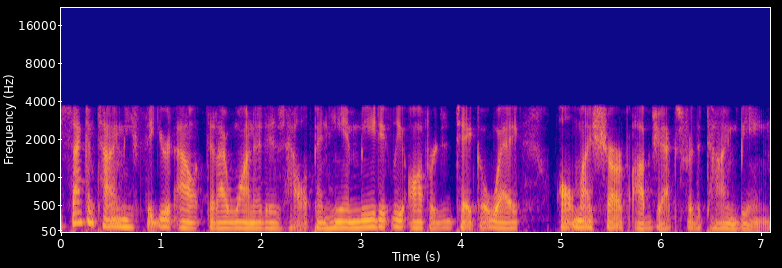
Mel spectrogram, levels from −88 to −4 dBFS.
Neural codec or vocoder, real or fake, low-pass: codec, 16 kHz, 4.8 kbps, FACodec; fake; 3.6 kHz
